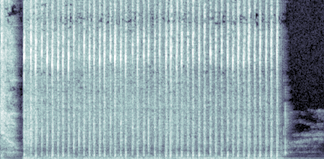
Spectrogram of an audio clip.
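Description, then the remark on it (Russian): A person mimics a helicopter with their lips, blowing a loud, rapid chopping flutter that pulses steadily for a few seconds before stopping abruptly. “Вертолет это...”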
